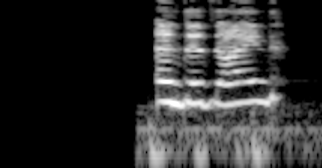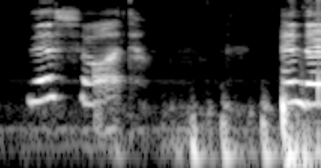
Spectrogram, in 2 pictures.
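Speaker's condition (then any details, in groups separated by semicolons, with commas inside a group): Cerebral palsy; uses crutches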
